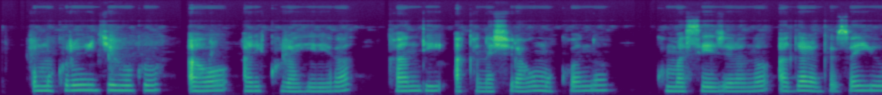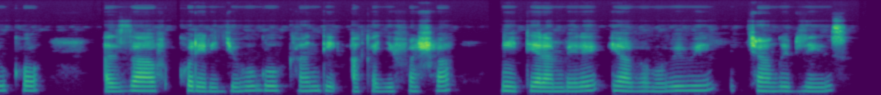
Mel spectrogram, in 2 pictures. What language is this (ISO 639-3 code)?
kin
